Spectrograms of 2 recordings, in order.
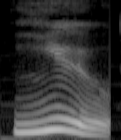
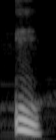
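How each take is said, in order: First: The vowel starts with a 'y' glide. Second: The vowel is a pure 'oo' sound. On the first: The speaker calls it wrong. "We'll want to avoid saying you, like in university" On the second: The speaker calls it right. "We just want the U, U, U sound"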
